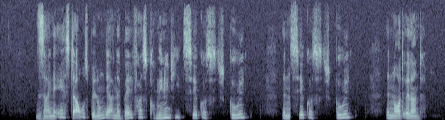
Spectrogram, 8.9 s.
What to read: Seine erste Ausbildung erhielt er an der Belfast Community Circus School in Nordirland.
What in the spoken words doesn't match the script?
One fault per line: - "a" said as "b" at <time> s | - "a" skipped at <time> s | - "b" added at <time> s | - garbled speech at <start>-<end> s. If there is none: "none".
- "erhielt" skipped at 2.1 s
- "Circus School in" added at 5.8 s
